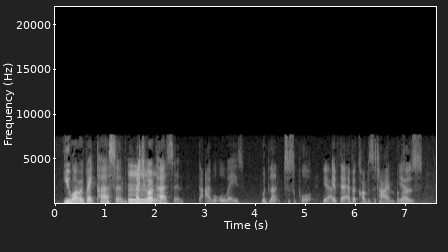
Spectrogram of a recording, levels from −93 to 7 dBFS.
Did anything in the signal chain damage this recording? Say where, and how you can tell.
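Yes. Low-delay AAC compression, throughout: the speech sounds rough and grainy, with noise filling the gaps between harmonics and a thin, synthetic-sounding top band. This points to the codec stage, likely AAC-ELD at a low rate, which fits about 32 kbps. Its short frames cannot separate closely spaced pitch harmonics well, and at that bit budget the quantisation noise spreads between them while the highest band is rebuilt from lower content.

Automatic gain rising, from 3.0 s to 7.32 s: after the level drop near 2 s, which sounds like the talker moving back from the microphone, the speech and the room noise swell together by about 6 dB over several seconds. That shared, gradual rise is the call-processing stage. The gain control found the input much quieter than before and slowly raised its gain to compensate.

AAC frame loss with concealment, at 4.34 to 4.43 s: a brief smeared, noisy patch interrupts the speech for under a tenth of a second. 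This comes from the network or decoder stage, and the length fits a couple of lost frames. The decoder filled the gap by extrapolating from the last good spectrum with scrambled phase, so the patch keeps roughly the right energy but loses its harmonic structure.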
